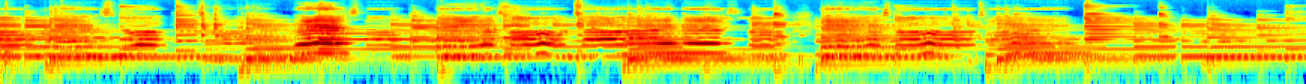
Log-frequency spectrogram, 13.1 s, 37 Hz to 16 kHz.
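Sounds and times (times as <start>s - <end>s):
woman singing: 0.0s - 10.9s
acoustic guitar strumming: 0.0s - 13.0s.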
